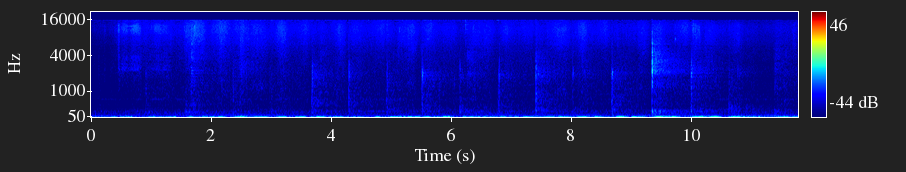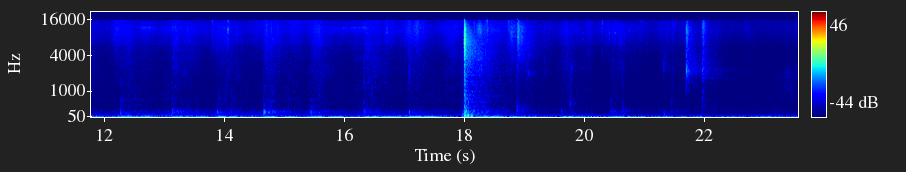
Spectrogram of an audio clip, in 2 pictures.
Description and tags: steps in a large stairwell
Person moving upstairs in a large stairwell
large, stairwell, steps, upstairs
